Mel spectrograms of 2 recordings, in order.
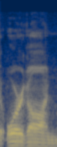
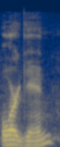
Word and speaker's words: Oregon: all on works too I'm sure you say orgone don't you I just did yeah it's organ ooh so think Orry gun gun like boo pew pew yeah it was already gone it's organ almost like your heart is an organ its organ that's how locals pronounce it it's organ yeah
